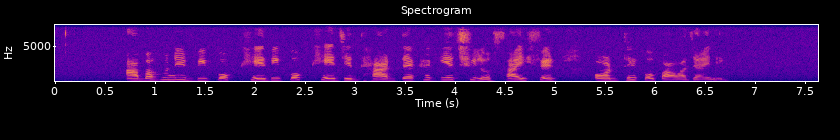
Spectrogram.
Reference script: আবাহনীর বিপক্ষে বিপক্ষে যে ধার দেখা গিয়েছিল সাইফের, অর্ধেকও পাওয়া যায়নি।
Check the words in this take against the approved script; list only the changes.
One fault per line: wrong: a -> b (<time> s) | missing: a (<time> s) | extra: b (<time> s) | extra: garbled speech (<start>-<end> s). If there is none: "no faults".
no faults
